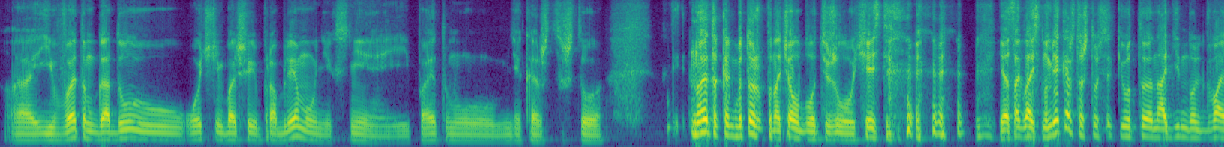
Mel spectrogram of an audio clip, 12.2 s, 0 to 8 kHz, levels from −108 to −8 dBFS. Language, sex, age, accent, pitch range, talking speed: Russian, male, 30-49, native, 105-130 Hz, 170 wpm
